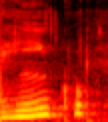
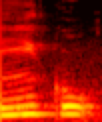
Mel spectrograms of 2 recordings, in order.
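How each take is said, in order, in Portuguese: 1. O nome começa com um som soprado, parecido com h. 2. O nome começa diretamente com um som de vogal. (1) "mas o certo é Rinco" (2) "eu digo Inco"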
